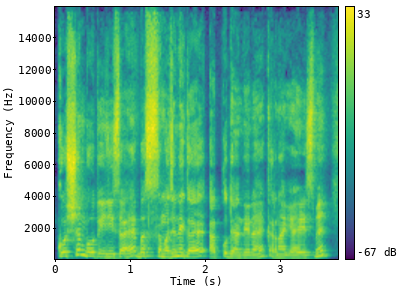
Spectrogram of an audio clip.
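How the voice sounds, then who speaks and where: A man's voice: sits high, fast talker, darkish tone. A young man with an Indian English accent, a teacher going step by step through exam sums, often putting a question to the class and answering it himself. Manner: explains step by step, asks and answers his own questions. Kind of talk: exam revision lesson.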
